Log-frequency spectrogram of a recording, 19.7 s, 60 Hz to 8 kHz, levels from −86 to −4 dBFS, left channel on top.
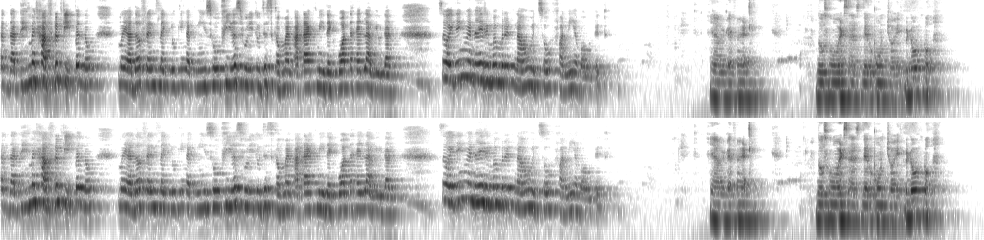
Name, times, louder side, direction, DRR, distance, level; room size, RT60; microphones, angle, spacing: voice 1, 0.0-12.0, left 2 dB, 85° left, 8 dB, 1.1 m, -29 dB
voice 2, 14.2-15.2 15.4-15.5 16.3-18.8, right 2 dB, 40° right, 5 dB, 1.1 m, -30 dB
12.5 x 5.9 x 3.8 m, 0.88 s
head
